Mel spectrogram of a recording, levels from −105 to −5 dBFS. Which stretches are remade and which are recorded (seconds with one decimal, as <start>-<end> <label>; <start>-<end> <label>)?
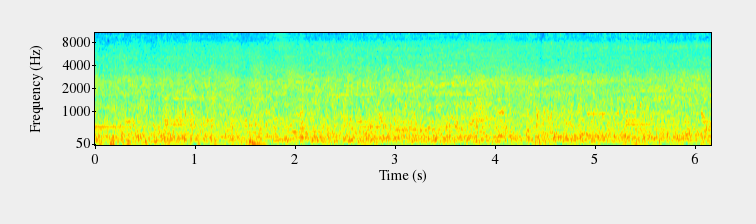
0.0-1.2 recorded; 1.2-2.1 remade; 2.1-3.8 recorded; 3.8-4.4 remade; 4.4-6.2 recorded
